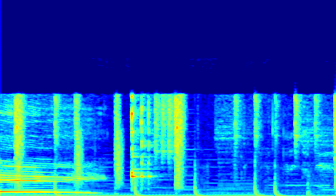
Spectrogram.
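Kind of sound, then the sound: household object, glasses clinking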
